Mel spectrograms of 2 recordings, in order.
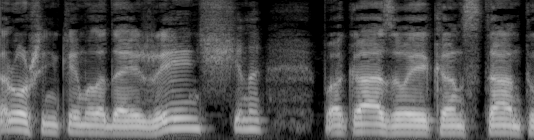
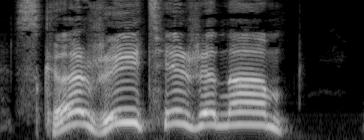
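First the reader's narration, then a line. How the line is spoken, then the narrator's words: Offended shout. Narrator (Russian): прокричал человек, попросту разобиженный, но не потерявший человеческий облик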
